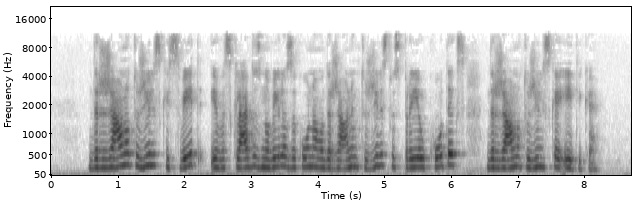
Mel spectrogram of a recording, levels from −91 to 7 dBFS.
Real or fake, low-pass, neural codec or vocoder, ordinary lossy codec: real; 19.8 kHz; none; MP3, 48 kbps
